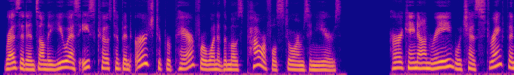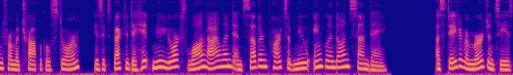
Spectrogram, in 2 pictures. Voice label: news example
